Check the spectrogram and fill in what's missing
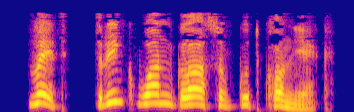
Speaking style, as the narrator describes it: cried Muller

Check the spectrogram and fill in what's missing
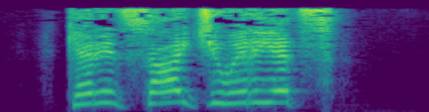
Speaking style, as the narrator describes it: A voice, a girl's voice, screamed

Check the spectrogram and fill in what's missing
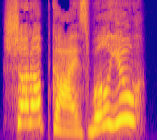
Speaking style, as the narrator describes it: Simon yelled, the faintness of his voice making Clary suspect that he was holding the phone away from his mouth

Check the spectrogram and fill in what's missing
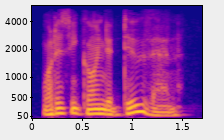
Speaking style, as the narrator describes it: She murmured

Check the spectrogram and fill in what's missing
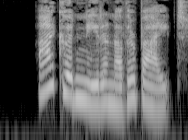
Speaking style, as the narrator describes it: she lied cheerfully

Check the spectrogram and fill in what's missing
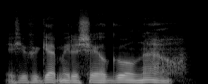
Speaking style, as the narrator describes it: Rand said drowsily

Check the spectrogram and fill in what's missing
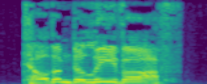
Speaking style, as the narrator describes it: Oates cried

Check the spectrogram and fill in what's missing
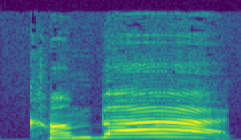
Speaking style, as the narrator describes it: Danny pleaded

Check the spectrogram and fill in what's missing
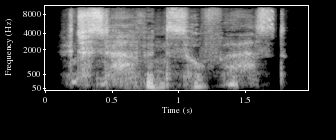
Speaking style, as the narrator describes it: he whispers

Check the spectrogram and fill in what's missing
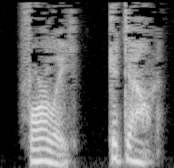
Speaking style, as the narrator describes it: Cal growls, his voice almost lost among the rustling leaves

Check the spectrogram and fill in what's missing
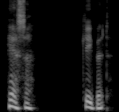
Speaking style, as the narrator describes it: said Professor Lovell

